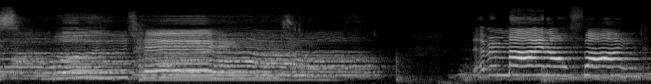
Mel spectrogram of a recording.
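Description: All-female a cappella ensemble singing sustained chords in close harmony, with no clear lyrics. The chords break off briefly about four seconds in, then the group comes back in louder.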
